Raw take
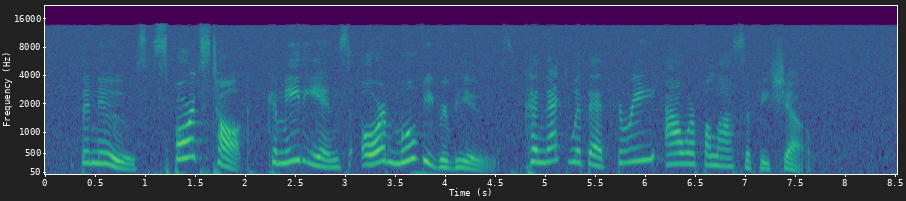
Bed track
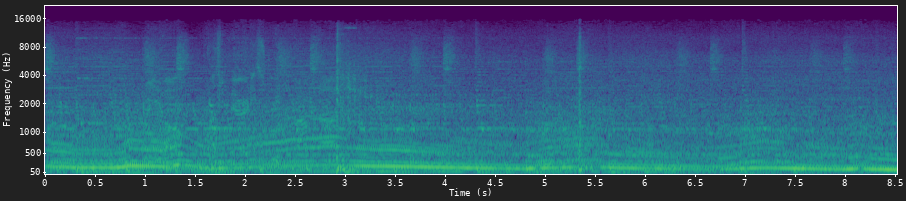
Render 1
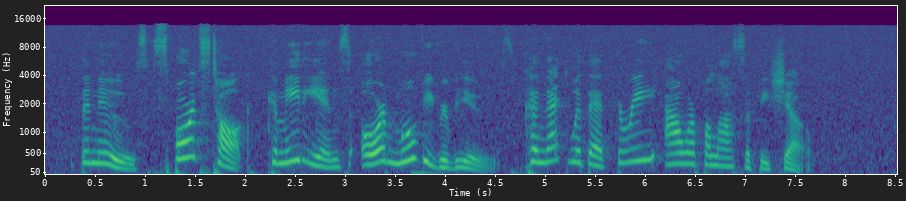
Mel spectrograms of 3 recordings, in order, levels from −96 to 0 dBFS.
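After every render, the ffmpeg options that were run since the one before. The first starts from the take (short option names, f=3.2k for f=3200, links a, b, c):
-af "afftdn=nr=7:nf=-48"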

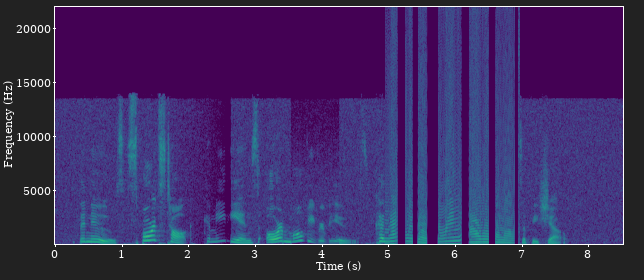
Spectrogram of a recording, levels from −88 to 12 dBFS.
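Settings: -filter_complex "[0:a]asettb=1/sr,asplit=3[a][b][c];[a]atrim=end=3.534[d];[b]atrim=start=3.53:end=4.26,asetpts=PTS-STARTPTS,afade=t=in:d=0.004:c=qsin,afade=t=out:st=0.726:d=0.004:c=qsin,acrossover=split=400 7100:gain=0.0794 1 0.178[e][f][g];[e][f][g]amix=inputs=3:normalize=0[h];[c]atrim=start=4.256[i];[d][h]acrossfade=d=0.004:c1=hsin:c2=qsin[j];[j][i]acrossfade=d=0.004:c1=qsin:c2=hsin,asettb=1/sr,asplit=3[k][l][m];[k]atrim=end=4.944[n];[l]atrim=start=4.94:end=6.97,asetpts=PTS-STARTPTS,afade=t=in:d=0.004:c=qsin,afade=t=out:st=2.026:d=0.004:c=qsin,acrusher=bits=3:dc=4:mix=0:aa=0.000001[o];[m]atrim=start=6.966[p];[n][o]acrossfade=d=0.004:c1=hsin:c2=qsin[q];[q][p]acrossfade=d=0.004:c1=qsin:c2=hsin,asplit=2[r][s];[r]atrim=end=2.63,asetpts=PTS-STARTPTS,afade=t=out:st=1.53:d=1.1[t];[s]atrim=start=2.63,asetpts=PTS-STARTPTS,afade=t=in:d=0.004:c=hsin[u];[t][u]concat=n=2:v=0:a=1"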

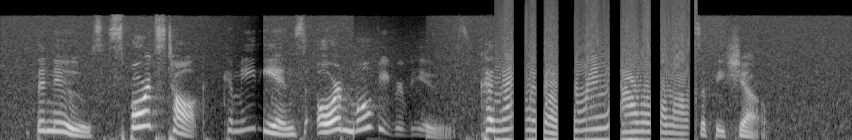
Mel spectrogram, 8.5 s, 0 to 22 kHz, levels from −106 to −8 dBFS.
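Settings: -filter_complex "[0:a]asettb=1/sr,asplit=3[a][b][c];[a]atrim=end=6.424[d];[b]atrim=start=6.42:end=7.26,asetpts=PTS-STARTPTS,afade=t=in:d=0.004:c=qsin,afade=t=out:st=0.836:d=0.004:c=qsin,bass=f=250:g=-6,treble=f=4k:g=4[e];[c]atrim=start=7.256[f];[d][e]acrossfade=d=0.004:c1=hsin:c2=qsin[g];[g][f]acrossfade=d=0.004:c1=qsin:c2=hsin,asplit=3[h][i][j];[h]atrim=end=3.98,asetpts=PTS-STARTPTS,afade=t=out:st=3.59:d=0.39:silence=0.281838[k];[i]atrim=start=3.98:end=4.16,asetpts=PTS-STARTPTS,volume=-11dB[l];[j]atrim=start=4.16,asetpts=PTS-STARTPTS,afade=t=in:d=0.39:silence=0.281838[m];[k][l][m]concat=n=3:v=0:a=1"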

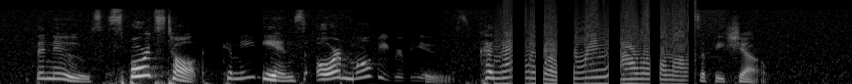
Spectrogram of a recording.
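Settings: -filter_complex "[0:a]asettb=1/sr,asplit=3[a][b][c];[a]atrim=end=1.054[d];[b]atrim=start=1.05:end=2.76,asetpts=PTS-STARTPTS,afade=t=in:d=0.004:c=qsin,afade=t=out:st=1.706:d=0.004:c=qsin,lowshelf=f=750:t=q:w=1.5:g=7.5[e];[c]atrim=start=2.756[f];[d][e]acrossfade=d=0.004:c1=hsin:c2=qsin[g];[g][f]acrossfade=d=0.004:c1=qsin:c2=hsin,asettb=1/sr,asplit=3[h][i][j];[h]atrim=end=4.454[k];[i]atrim=start=4.45:end=4.91,asetpts=PTS-STARTPTS,afade=t=in:d=0.004:c=qsin,afade=t=out:st=0.456:d=0.004:c=qsin,bandreject=f=3.4k:w=12[l];[j]atrim=start=4.906[m];[k][l]acrossfade=d=0.004:c1=hsin:c2=qsin[n];[n][m]acrossfade=d=0.004:c1=qsin:c2=hsin"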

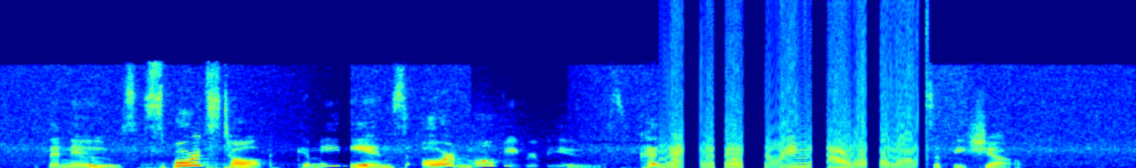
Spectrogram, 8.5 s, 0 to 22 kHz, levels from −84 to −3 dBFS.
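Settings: -af "equalizer=f=100:t=o:w=0.67:g=-8,equalizer=f=250:t=o:w=0.67:g=-7,equalizer=f=2.5k:t=o:w=0.67:g=7"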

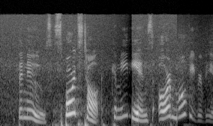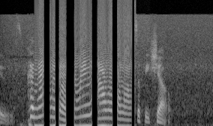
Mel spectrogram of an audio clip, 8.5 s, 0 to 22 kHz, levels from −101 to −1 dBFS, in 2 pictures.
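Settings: -af "highshelf=f=4.1k:g=11.5"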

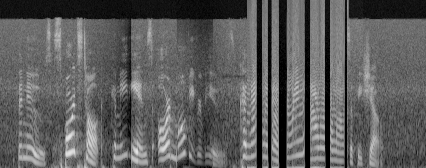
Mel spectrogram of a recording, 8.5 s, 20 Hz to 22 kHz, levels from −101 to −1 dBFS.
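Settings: -af "volume=5.5dB"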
